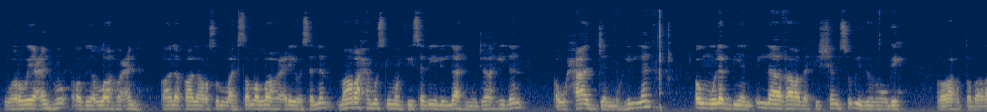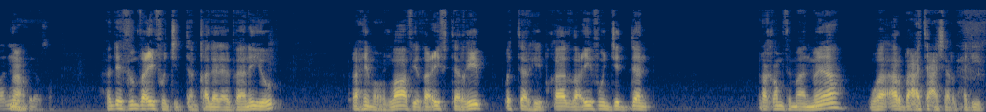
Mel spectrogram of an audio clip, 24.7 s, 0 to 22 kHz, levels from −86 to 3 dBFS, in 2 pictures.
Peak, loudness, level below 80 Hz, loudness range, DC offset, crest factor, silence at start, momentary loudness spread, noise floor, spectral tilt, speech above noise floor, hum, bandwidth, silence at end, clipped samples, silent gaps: -4 dBFS; -22 LUFS; -54 dBFS; 8 LU; under 0.1%; 20 dB; 0.05 s; 14 LU; -63 dBFS; -6.5 dB/octave; 41 dB; none; 16 kHz; 0.05 s; under 0.1%; none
